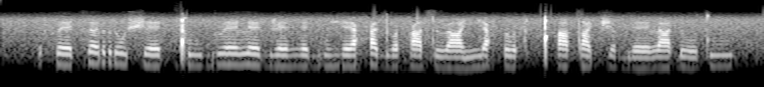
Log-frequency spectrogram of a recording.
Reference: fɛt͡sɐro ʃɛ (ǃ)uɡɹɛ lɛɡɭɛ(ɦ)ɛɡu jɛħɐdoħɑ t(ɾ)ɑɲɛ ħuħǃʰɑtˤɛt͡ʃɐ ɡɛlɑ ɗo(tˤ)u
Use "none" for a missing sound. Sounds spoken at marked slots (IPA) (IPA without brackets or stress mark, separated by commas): ǃ, ɦ, ɹ, t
